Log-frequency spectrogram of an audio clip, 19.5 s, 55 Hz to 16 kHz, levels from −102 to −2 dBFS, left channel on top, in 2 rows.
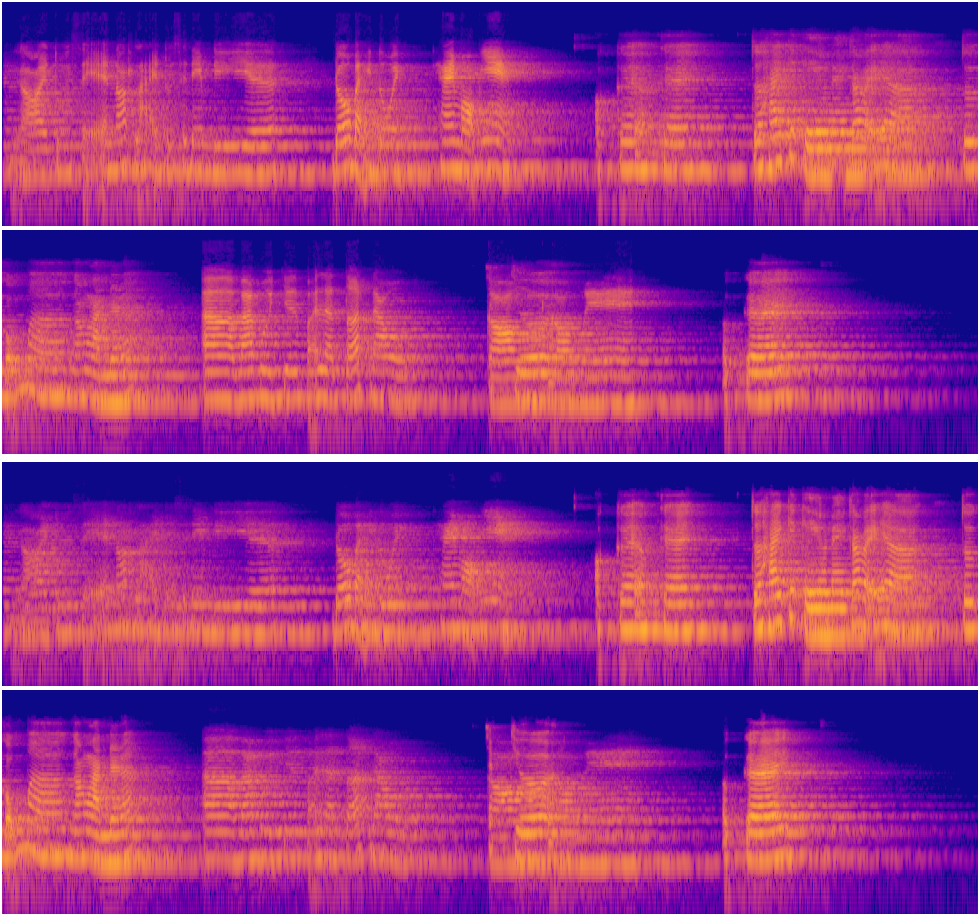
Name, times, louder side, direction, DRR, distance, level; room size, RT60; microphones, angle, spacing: voice 1, 0.1-2.8 3.3-4.1 4.3-5.1 11.7-13.9 14.6-16.1, left 4 dB, 85° left, 6 dB, 0.8 m, -31 dB
voice 2, 5.9-6.9 7.5-9.2 9.6-11.1 14.9-15.3 17.0-17.7, right 3 dB, 30° right, 6 dB, 0.6 m, -26 dB
11.5 x 7.3 x 4.6 m, 2.2 s
head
